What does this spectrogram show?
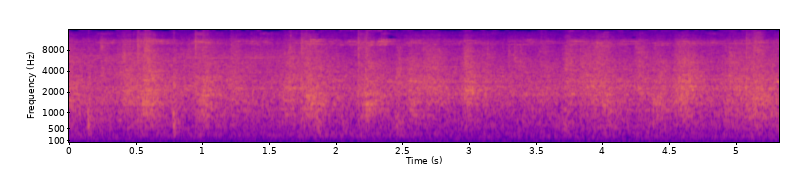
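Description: Freight train's wagons rolling past close by as the train pulls out: a steady rumble of steel wheels on rail with irregular metallic clanks and clicks.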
